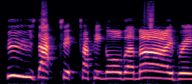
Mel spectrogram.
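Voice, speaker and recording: A woman puts on a loud, gruff, bellowing character voice pitched high. She goes at a fairly slow pace. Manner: bellowing, loud and gruff.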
